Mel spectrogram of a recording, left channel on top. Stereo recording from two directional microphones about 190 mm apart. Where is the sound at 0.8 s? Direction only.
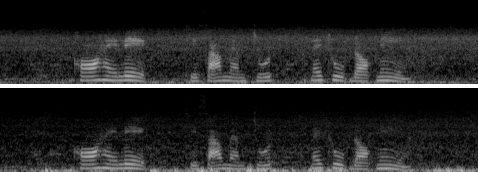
10° right (ahead or behind).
